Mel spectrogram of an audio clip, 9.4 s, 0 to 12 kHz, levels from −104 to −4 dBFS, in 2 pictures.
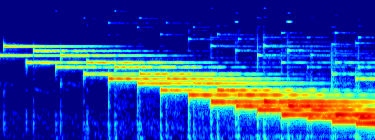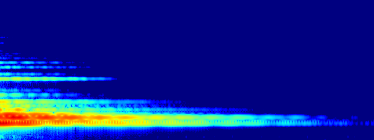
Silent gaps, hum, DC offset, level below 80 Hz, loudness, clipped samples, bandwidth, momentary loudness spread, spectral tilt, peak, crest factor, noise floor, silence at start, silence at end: none; none; under 0.1%; -80 dBFS; -18 LUFS; under 0.1%; 7.2 kHz; 19 LU; -3 dB/octave; -4 dBFS; 16 dB; -89 dBFS; 0 s; 2.7 s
